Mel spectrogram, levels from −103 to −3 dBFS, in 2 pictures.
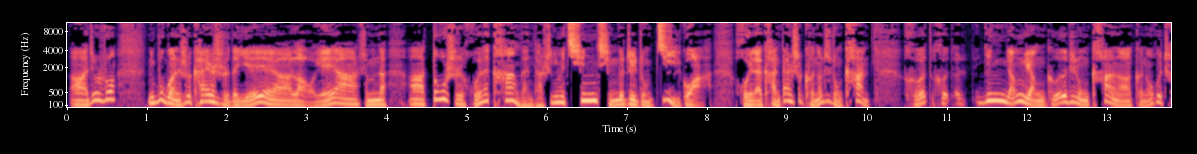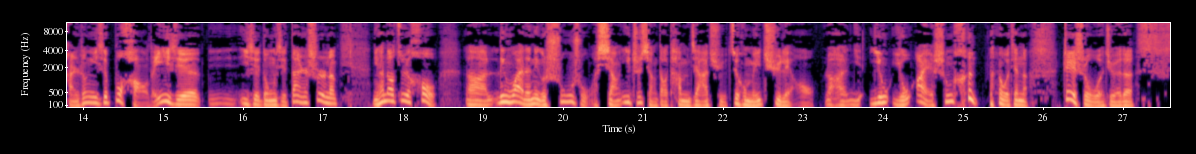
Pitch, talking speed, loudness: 135 Hz, 265 characters per minute, -20 LUFS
